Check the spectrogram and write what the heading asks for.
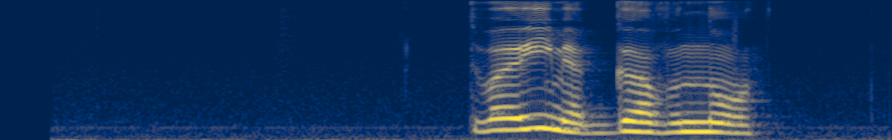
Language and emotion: Russian, angry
